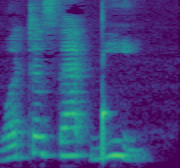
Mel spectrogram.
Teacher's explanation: listen for the falling intonation in what does that mean? You can hear it when you say the word mean.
